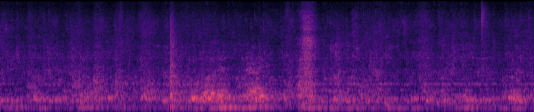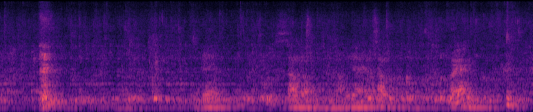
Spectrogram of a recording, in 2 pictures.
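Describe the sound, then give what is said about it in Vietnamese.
Water runs and splashes as the feet are washed up to the ankles during wudu ablution, a steady wash of tap water under a voice talking. “mình rửa sau tới cái mắt cá chân thì mình chà hết, tức là bàn chân mình phải cho nước nó thấm hết, không được dư.”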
